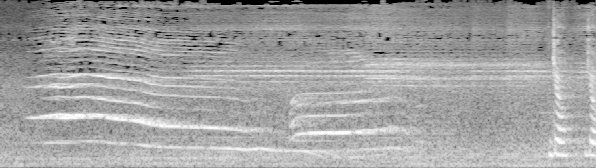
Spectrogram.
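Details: Pet cat Chhotu facing off with an intruding stranger cat: a long wail slowly dropping in pitch, a second shorter howl, then a sudden sharp noise near the end.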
